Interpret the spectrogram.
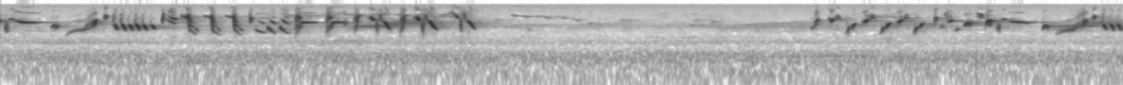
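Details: Song of a European goldfinch: a lively tumble of high, sharp tinkling notes and short trills for several seconds, then near silence, then another rapid twittering phrase.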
